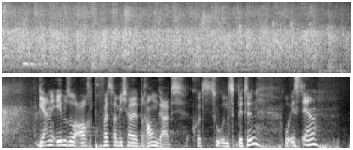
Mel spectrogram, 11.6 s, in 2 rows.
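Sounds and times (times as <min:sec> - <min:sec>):
audience applause: 0:00.0 - 0:06.4
speech: 0:06.4 - 0:11.4.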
